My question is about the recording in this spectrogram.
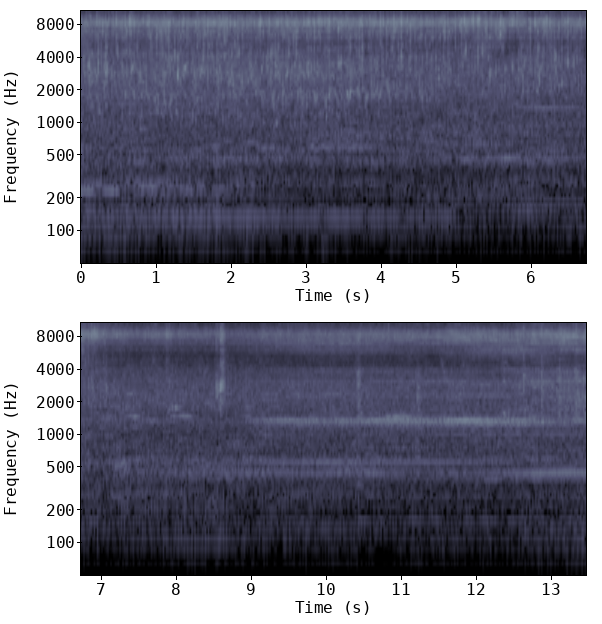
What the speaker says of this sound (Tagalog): ganito pa ang tunog ng water pump hindi po siya ganun kalakasan ng ingay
